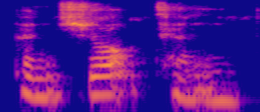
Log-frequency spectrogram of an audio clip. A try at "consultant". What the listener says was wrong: Consultant. Yeah, the S here pronounced as Z, not S. It's consultant.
